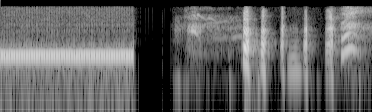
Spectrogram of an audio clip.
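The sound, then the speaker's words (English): A telephone ringing tone heard on a call: one steady, even electronic tone that cuts off abruptly, then a brief silence before people laugh. “How many fucking rings does this have?”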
